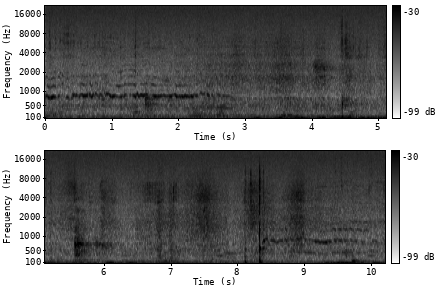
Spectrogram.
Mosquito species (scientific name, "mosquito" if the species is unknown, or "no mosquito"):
Anopheles arabiensis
